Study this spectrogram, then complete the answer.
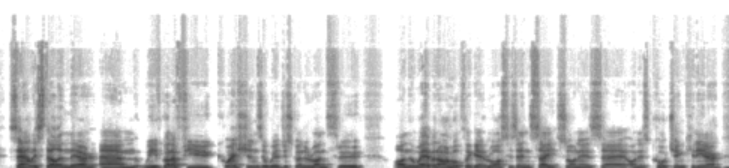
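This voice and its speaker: In a Scottish accent, a man speaks with ordinary pitch variation. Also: medium pitch for a man, moderate pace. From Scotland. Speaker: webinar host for a sports recruitment agency. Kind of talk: webinar interview. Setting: video call.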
